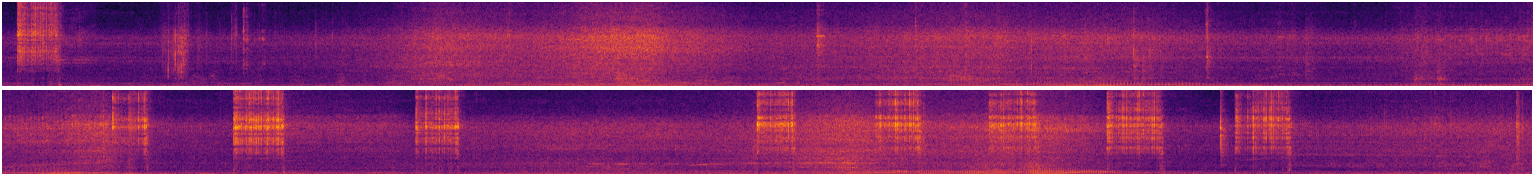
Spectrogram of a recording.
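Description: Stick-welding arc crackling in several short bursts, each a second or less, through the second half, as tack welds are laid on a steel gate frame. A voice runs in the background throughout and is the loudest sound.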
